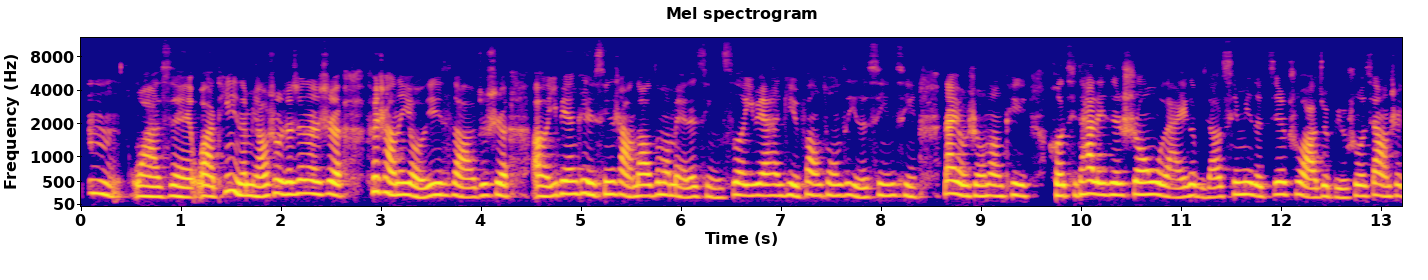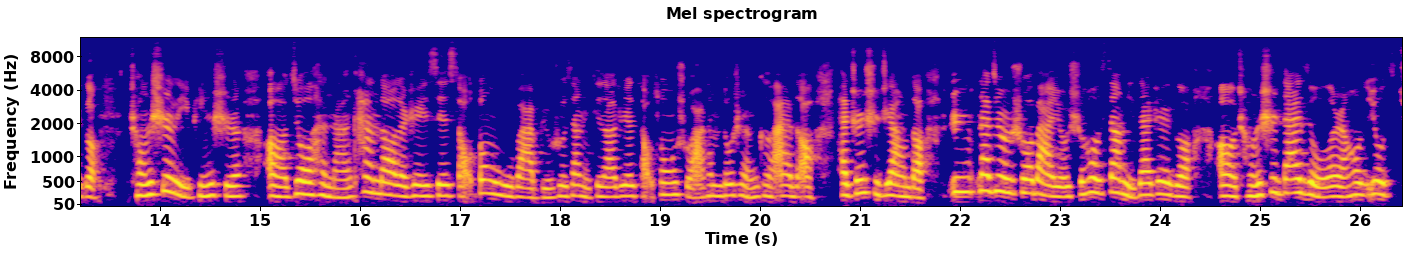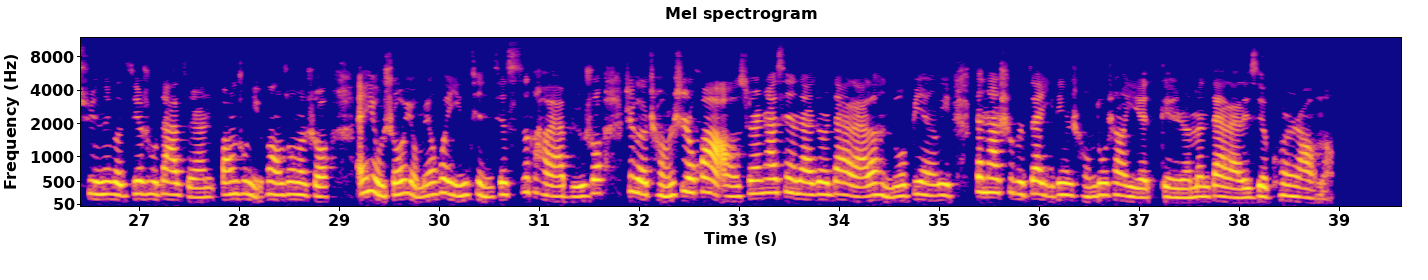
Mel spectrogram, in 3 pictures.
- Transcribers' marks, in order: none
- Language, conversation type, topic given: Chinese, podcast, 城市里怎么找回接触大自然的机会？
